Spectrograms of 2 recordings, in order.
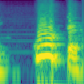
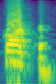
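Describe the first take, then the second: First: कूट with a high oo vowel; wrong "cut" pronunciation. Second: कट with a short uh vowel; correct "cut" pronunciation. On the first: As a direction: misread कूट, pitched up, long oo. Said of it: "बिल्कुल गलत". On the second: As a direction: say कट short, no oo sound. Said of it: "इसको पढ़ा जाता है". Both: Shown as a demonstration.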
